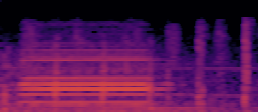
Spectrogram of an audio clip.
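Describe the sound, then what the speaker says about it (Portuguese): Car horns honk in the video game Alan Wake, a steady sustained blare with a few short toots, fairly faint and in the background. "Estão buzinando aí na frente, hein?"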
